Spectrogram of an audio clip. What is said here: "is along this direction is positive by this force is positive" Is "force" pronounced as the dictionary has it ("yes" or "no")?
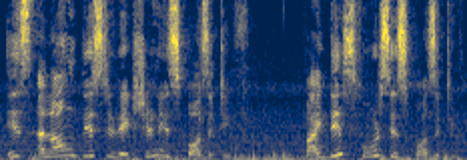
yes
